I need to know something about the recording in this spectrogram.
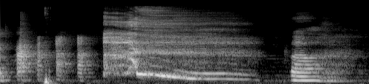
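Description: A woman laughs loudly, close by.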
